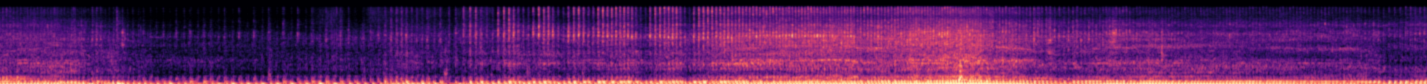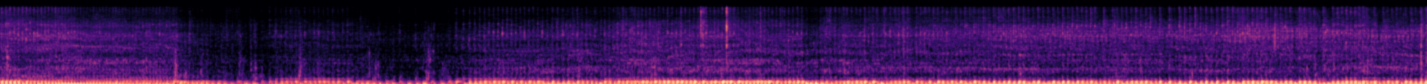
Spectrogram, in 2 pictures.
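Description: Small motorcycle engine running under load on a rough trail. It rises in revs about nine seconds in and eases off briefly a little past the middle, with scattered knocks and rattles over the bumps.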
